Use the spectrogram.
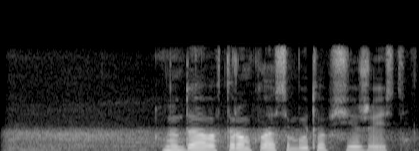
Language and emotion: Russian, sad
